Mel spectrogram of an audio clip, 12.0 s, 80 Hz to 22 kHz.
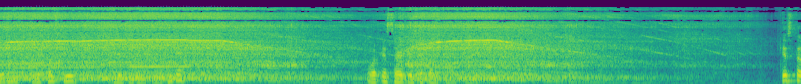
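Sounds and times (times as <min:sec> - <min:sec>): food processor motor whirring: 0:00.0 - 0:12.0.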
